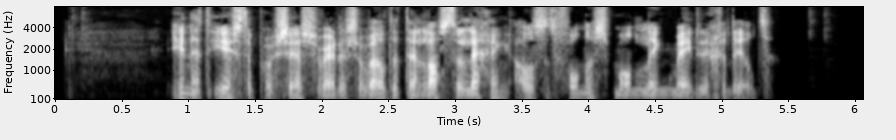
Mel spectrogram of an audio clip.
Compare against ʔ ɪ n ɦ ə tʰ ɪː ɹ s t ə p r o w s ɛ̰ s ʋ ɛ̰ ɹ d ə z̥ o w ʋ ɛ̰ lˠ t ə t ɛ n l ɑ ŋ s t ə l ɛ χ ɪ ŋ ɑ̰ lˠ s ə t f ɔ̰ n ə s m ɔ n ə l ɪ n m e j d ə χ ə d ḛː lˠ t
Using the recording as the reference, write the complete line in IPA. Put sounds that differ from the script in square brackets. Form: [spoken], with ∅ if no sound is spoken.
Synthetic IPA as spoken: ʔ ɪ n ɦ ə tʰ ɪː ɹ s t ə p r o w s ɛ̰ s ʋ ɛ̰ ɹ d ə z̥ o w ʋ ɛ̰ lˠ [d] ə t ɛ n l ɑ [∅] s t ə l ɛ χ ɪ ŋ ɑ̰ lˠ s ə t f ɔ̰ n ə s m ɔ n ə l ɪ [ŋ] m e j d ə χ ə d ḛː lˠ t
